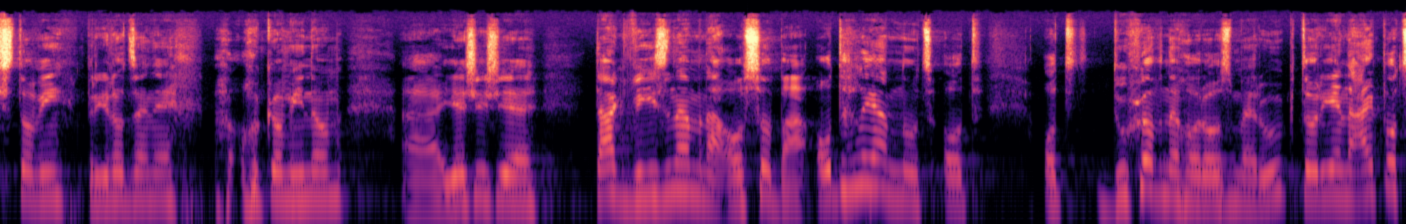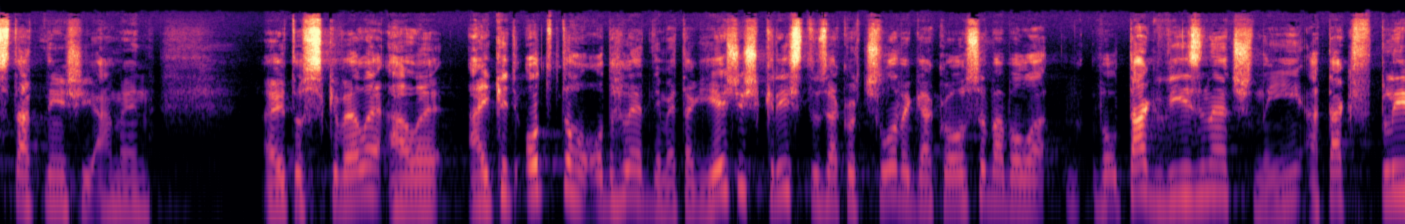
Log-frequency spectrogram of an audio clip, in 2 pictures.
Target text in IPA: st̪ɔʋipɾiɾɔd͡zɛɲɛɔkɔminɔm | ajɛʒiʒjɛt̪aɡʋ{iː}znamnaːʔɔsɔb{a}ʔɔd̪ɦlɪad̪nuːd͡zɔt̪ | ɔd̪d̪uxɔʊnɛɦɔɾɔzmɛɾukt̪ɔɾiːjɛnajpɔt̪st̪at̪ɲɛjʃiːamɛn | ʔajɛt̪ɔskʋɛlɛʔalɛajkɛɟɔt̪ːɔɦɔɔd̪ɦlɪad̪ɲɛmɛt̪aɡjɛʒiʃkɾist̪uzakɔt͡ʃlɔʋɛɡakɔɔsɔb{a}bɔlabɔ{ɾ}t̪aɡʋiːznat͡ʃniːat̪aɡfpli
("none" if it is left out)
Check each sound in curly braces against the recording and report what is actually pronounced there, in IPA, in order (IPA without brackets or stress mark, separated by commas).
iː, a, a, l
